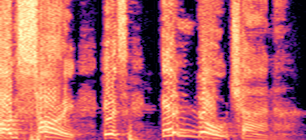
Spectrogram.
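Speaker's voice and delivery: usual speaking voice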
